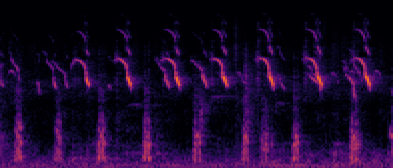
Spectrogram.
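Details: Bangkok chicken chicks peeping: a regular run of high, thin cheeping notes, each sliding down, about three per second.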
